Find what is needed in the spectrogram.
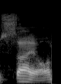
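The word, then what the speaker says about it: Siôn: So Gareth's full name is, my eldest is Gareth Sean Jones, but we spell Sean Sion. Right. So everybody calls him Sion.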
